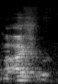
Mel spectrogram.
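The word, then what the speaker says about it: מעשר: It means 10th in Hebrew, and it's pronounced ma'ashra.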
